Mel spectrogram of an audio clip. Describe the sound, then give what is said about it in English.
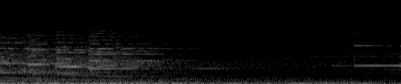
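Bells ring out in a rich, overlapping peal on Thursday, 2 January 1823, waking nuns and neighbors; their long metallic tones hum and slowly fade while fresh strikes chime in near the end, with a low rumbling background. “The bells kept on ringing, waking the nuns and neighbors.”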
